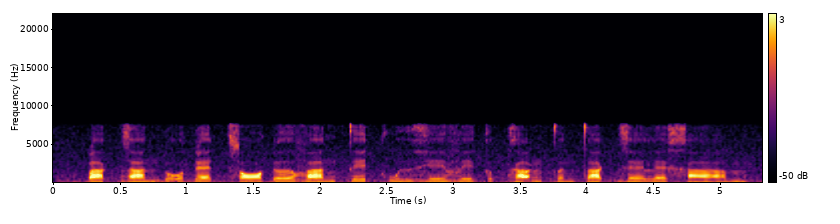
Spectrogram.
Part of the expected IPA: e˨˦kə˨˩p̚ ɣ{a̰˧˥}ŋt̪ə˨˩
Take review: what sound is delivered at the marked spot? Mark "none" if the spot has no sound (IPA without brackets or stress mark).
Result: a̰˧˥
